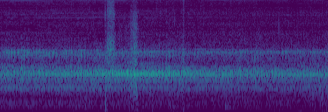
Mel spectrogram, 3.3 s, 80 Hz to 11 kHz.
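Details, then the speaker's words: Sim2 Domino D80 projector just after bulb replacement, powered on with top off: loud steady rough whirring from the lower lamp cooling fan, likely heat-cooked, may quiet after running; noisy cooling fan. "figure out what noisy band that is I can see it down the bottom it's that lower lamp fan not entirely uncommon either thing does get cooked probably quiets down after it runs for a bit"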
